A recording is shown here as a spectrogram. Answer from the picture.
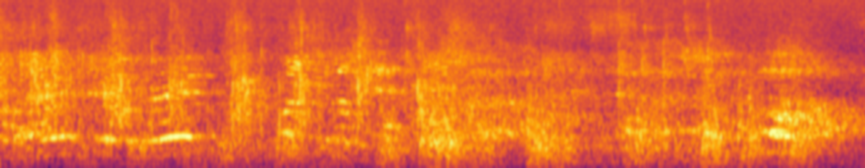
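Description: Spectators shouting and calling out, several voices in a hall, too ragged to make out words.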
